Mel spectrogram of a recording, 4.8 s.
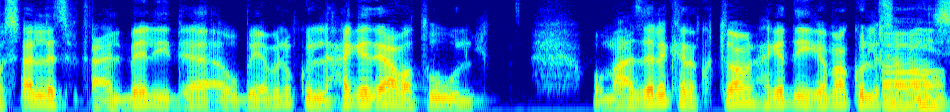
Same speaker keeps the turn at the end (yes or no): yes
